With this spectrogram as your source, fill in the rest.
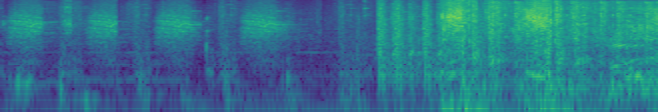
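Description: Rapid video game gunfire in bursts, sharp repeated shots that swell into a dense, loud, continuous volley over the second half.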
